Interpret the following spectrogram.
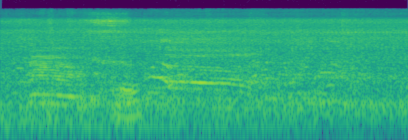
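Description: Cattle mooing: a drawn-out call that falls slightly in pitch, with voices in the background.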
